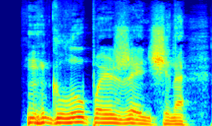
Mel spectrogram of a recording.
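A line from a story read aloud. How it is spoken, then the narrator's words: Laughing. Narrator (Russian): рассмеялся Манброн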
